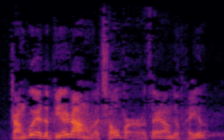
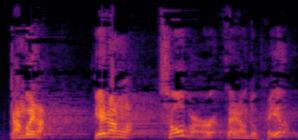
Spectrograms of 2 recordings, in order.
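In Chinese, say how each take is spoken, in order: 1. 这声喊调门更低，声音更轻。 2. 这声喊调门更高，声音更响。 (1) "调门要高一点点" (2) "就是声大一点"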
